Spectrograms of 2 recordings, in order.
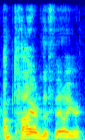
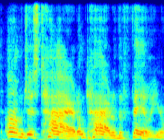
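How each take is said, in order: First: Said in the usual way. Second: Weary line sliding into a Southern accent. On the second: Real, not acted. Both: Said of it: "Why are you talking a Southern accent?".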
